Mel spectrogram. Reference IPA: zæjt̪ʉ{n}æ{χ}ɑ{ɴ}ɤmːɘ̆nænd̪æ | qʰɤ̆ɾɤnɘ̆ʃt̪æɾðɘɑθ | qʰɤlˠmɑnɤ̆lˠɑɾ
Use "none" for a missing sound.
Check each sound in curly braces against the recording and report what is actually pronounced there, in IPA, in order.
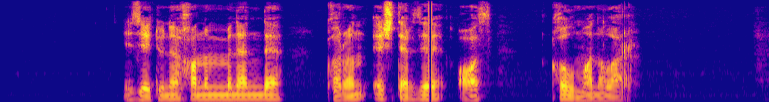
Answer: n, χ, n

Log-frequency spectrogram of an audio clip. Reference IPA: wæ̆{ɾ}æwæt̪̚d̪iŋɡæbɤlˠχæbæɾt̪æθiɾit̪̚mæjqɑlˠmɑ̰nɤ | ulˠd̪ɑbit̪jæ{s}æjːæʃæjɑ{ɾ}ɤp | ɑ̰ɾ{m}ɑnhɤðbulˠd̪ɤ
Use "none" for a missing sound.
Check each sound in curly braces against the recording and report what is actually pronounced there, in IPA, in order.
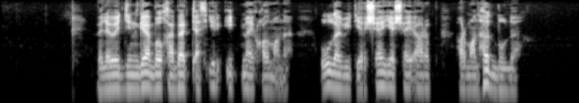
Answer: l, ʃ, ɾ, m

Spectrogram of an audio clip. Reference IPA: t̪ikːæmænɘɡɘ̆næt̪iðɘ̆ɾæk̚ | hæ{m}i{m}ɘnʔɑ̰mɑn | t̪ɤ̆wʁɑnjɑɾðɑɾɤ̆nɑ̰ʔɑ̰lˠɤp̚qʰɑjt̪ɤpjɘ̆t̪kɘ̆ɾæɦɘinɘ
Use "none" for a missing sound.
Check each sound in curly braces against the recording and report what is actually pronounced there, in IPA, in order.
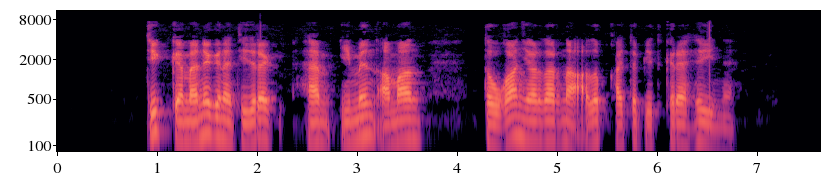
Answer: m, m

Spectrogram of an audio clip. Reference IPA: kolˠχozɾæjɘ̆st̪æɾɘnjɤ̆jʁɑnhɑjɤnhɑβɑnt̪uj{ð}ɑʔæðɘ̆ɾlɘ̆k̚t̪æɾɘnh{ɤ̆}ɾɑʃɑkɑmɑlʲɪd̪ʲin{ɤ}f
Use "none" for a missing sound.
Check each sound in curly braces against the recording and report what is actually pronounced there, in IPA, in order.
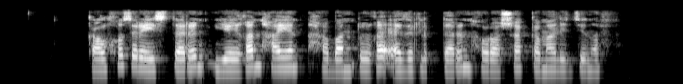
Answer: ʁ, ŏ, o

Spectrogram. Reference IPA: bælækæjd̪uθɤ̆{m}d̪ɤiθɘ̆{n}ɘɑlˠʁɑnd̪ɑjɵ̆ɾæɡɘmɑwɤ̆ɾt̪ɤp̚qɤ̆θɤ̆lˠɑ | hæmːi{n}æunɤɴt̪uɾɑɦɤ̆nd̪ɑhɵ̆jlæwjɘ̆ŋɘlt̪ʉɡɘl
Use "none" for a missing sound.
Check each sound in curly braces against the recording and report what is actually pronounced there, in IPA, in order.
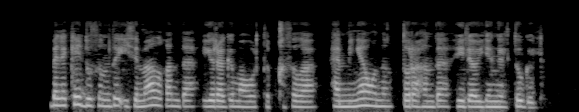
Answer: m, m, ŋ

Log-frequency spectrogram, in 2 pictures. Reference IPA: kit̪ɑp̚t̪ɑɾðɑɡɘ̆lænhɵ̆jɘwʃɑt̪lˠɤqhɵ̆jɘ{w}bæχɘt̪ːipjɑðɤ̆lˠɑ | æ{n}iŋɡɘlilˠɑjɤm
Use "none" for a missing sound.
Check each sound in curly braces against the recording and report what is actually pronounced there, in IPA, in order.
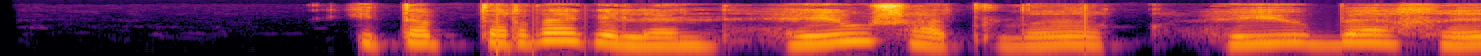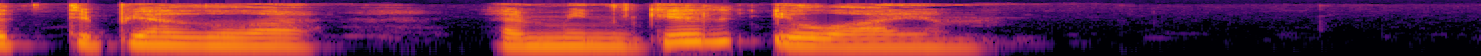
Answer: w, m

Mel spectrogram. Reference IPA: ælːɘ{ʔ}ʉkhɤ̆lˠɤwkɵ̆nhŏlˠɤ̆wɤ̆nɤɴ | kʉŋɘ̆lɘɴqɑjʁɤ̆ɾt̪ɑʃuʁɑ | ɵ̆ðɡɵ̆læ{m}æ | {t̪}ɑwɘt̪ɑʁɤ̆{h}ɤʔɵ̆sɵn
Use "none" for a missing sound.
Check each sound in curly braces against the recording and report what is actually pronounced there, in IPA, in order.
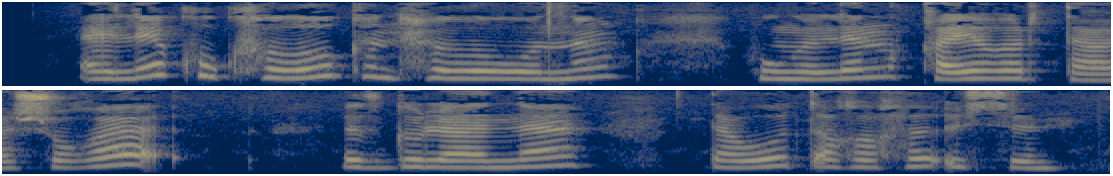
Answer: k, n, d̪, h

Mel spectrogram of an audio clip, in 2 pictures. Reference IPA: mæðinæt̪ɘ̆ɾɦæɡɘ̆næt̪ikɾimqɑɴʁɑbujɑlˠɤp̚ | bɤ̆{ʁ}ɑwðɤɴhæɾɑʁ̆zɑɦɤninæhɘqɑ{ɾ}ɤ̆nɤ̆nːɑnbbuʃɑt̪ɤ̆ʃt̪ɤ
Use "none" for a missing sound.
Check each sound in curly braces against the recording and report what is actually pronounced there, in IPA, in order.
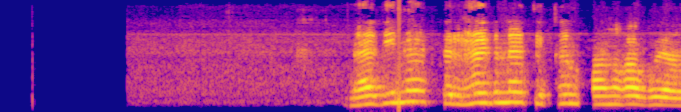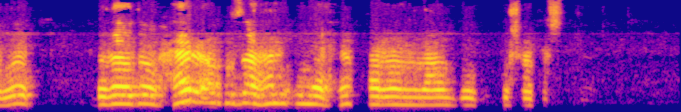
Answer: ð, ɾ

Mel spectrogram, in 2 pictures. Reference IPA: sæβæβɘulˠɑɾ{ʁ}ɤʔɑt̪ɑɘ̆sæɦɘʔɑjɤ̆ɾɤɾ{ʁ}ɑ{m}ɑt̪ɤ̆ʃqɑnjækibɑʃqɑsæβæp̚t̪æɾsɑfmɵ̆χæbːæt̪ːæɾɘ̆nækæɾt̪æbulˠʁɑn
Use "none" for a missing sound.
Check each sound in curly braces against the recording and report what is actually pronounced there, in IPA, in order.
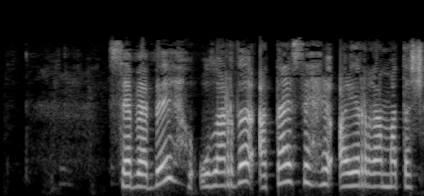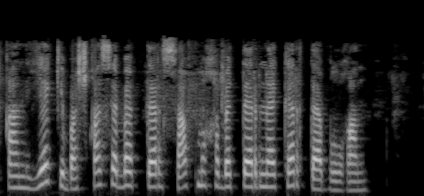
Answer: ð, ʁ, m

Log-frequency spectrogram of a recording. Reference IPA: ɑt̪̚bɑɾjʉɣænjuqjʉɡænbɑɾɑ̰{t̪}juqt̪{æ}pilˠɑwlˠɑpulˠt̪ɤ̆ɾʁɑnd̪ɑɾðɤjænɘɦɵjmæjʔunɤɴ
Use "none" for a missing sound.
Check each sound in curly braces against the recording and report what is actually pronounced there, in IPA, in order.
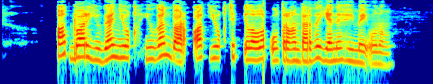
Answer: t̪, i

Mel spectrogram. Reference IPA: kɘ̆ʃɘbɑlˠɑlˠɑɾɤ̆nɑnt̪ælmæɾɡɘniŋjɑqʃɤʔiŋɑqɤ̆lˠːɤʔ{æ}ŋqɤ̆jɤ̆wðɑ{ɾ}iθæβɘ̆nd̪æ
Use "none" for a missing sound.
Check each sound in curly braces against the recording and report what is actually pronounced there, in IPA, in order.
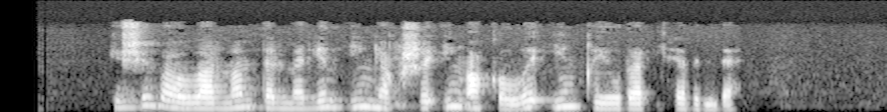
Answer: i, ɾ

